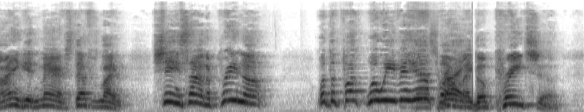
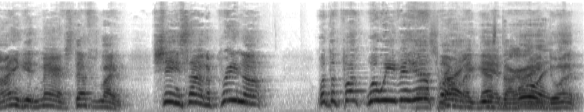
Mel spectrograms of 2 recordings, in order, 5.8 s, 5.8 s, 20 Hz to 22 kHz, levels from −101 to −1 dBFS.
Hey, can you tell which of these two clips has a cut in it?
first; 1 cut; at 4.7 s

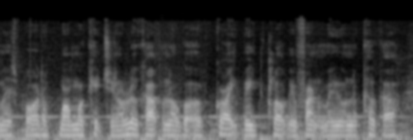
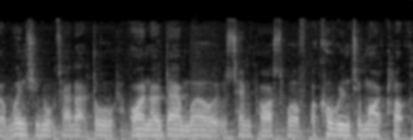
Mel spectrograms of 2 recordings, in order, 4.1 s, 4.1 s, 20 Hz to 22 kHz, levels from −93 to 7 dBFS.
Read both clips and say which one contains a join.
second; 1 cut; at 1.2 s

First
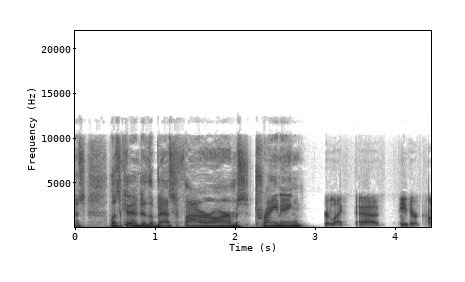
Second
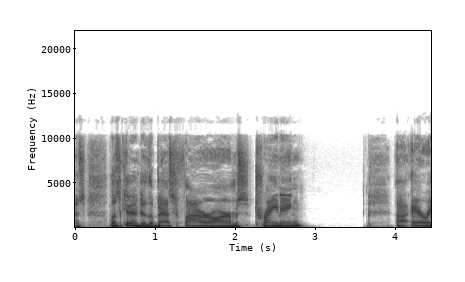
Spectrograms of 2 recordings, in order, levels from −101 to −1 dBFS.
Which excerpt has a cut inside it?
second; 1 cut; at 3.1 s

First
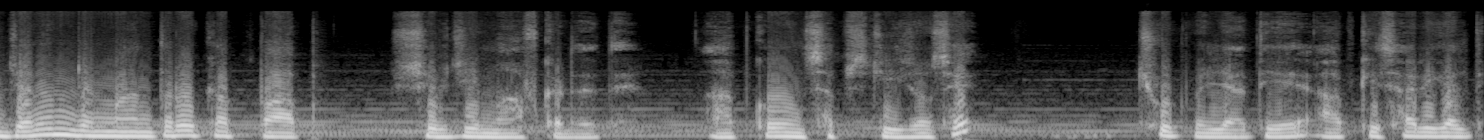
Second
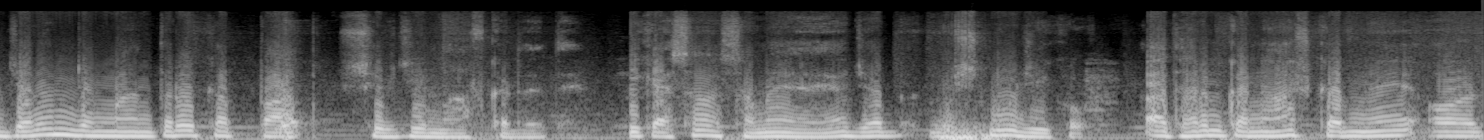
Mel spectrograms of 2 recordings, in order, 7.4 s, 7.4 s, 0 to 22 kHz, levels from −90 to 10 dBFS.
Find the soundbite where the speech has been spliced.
second; 2 cuts; at 1.7 s, 3.2 s

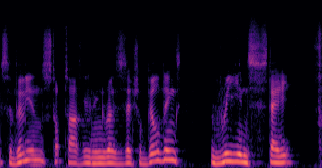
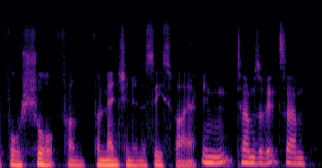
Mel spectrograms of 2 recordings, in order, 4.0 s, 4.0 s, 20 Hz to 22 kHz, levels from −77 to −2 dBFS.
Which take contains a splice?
second; 1 cut; at 2.4 s

